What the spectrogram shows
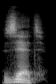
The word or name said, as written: zjat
